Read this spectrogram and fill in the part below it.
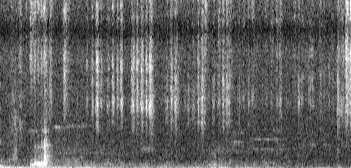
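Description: A pen scratches markings onto felt fabric for a craft wreath base, giving a continuous soft, close scratching with small bursts of stroke movement throughout, fairly quiet and with no talking.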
